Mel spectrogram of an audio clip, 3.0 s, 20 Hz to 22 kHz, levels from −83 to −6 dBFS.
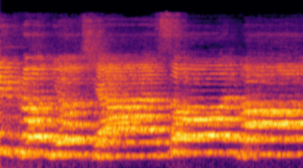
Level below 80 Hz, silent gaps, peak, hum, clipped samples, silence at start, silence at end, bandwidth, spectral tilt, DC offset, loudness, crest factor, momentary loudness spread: -60 dBFS; none; 0 dBFS; none; under 0.1%; 0 s; 0 s; 16.5 kHz; -0.5 dB/octave; under 0.1%; -11 LUFS; 12 dB; 2 LU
